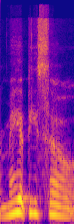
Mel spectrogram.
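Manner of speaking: plain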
